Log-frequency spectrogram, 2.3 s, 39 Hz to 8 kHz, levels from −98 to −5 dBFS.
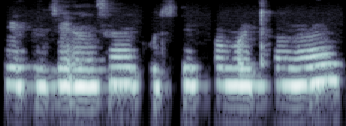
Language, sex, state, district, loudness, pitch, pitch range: Hindi, female, Bihar, Purnia, -22 LUFS, 225 Hz, 220-230 Hz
